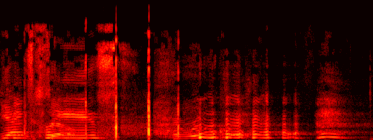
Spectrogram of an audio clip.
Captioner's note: clapping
